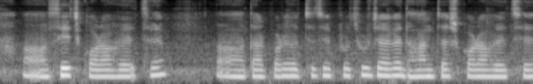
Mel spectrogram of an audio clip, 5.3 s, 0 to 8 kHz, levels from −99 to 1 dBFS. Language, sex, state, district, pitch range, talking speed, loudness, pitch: Bengali, male, West Bengal, Jhargram, 190-210 Hz, 155 wpm, -19 LUFS, 195 Hz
